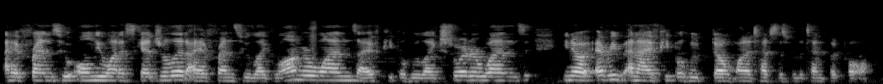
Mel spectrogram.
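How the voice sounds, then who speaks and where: A woman's voice: fairly low pitch, fairly even intonation, quick pace. A woman leading a health course over an online call, encouraging and talky, with lots of fillers. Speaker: course leader, health coach. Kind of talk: coaching call with a participant. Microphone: online conference call. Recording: dull lo-fi call audio.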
